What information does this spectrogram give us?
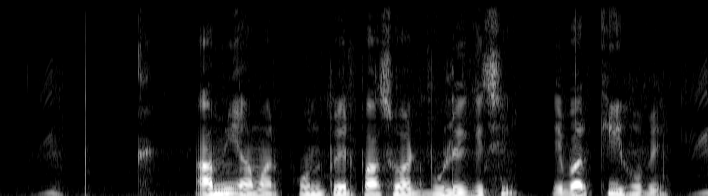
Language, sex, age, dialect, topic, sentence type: Bengali, male, 25-30, Northern/Varendri, banking, question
